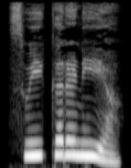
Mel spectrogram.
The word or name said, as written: ಸ್ವೀಕರಣೀಯ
